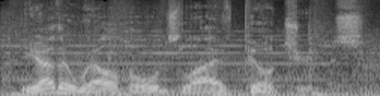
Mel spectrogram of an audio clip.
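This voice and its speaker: Man narrating fishing television over loud music. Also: on the low side, lively intonation, moderate pace. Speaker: narrator and host. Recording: music under the voice.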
